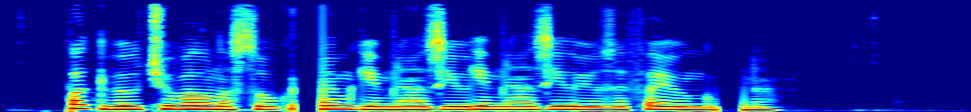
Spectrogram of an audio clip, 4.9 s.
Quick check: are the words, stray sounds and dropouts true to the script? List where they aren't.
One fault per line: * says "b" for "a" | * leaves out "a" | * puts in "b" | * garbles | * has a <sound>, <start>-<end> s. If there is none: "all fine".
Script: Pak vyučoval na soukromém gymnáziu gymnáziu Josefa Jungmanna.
* has a dropout, 1.5-1.6 s
* has a dropout, 3.6-3.7 s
